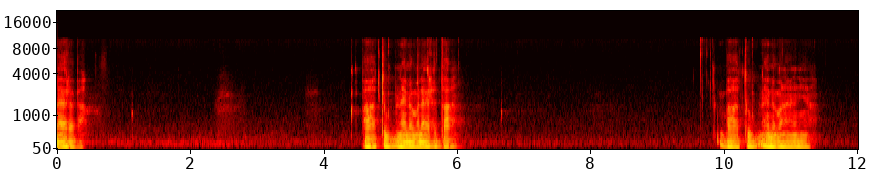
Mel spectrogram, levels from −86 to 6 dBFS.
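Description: From start to finish the speech carries 4-bit ADPCM compression: each sample is coded as a coarse step off a prediction, so a gritty hiss rides on every loud syllable and sharp onsets crunch. Nothing sits above 10.6 kHz, which fits a reduced-rate stream around 89 kbps.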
